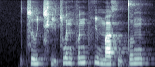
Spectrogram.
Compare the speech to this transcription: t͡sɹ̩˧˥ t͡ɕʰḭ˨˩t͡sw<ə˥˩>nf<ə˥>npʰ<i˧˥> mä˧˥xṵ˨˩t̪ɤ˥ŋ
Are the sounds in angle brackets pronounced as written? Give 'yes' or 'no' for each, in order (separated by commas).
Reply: yes, yes, no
